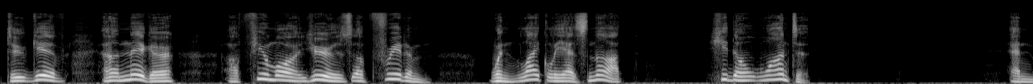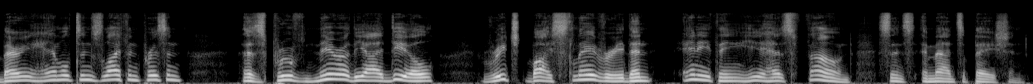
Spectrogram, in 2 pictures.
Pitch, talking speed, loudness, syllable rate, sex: 170 Hz, 115 wpm, -17 LUFS, 4.0 syllables/s, male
